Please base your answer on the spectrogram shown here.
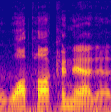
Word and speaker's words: Wapakoneta: kansas in 1832 so wapa canada that is the correct pronunciation okay everybody well i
